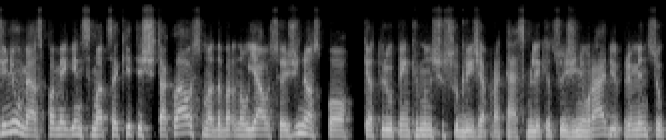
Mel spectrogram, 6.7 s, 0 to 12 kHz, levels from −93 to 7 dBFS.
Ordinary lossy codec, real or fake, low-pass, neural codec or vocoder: Opus, 24 kbps; real; 7.2 kHz; none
